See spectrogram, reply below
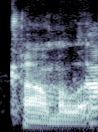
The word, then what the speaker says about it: Kamala: If Camilla, what's how you say it? Camilla? – Kamala. – Kamala.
